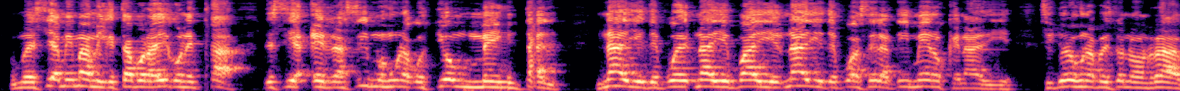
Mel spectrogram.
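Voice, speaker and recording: A man holds forth in a rambling, joking talk-show monologue. His voice sits high and rings very bright and forward. He stumbles, repeats himself and restarts, then drives the point home.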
